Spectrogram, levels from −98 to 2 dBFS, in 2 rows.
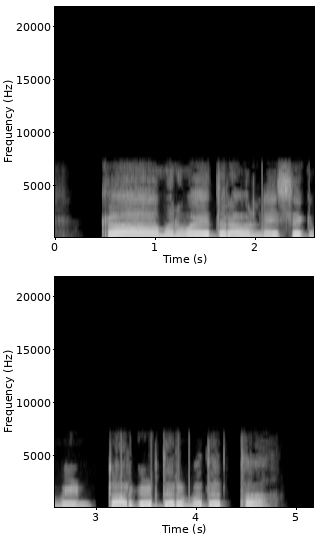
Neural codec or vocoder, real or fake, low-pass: none; real; 7.2 kHz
